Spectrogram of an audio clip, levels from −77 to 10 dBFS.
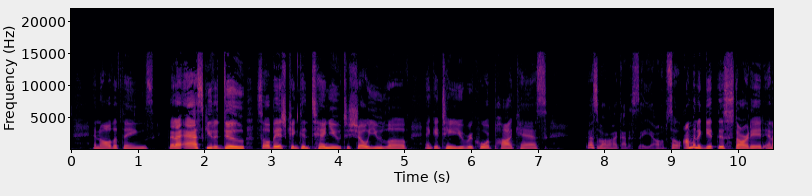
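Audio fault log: No faults heard anywhere in this speech recording.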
